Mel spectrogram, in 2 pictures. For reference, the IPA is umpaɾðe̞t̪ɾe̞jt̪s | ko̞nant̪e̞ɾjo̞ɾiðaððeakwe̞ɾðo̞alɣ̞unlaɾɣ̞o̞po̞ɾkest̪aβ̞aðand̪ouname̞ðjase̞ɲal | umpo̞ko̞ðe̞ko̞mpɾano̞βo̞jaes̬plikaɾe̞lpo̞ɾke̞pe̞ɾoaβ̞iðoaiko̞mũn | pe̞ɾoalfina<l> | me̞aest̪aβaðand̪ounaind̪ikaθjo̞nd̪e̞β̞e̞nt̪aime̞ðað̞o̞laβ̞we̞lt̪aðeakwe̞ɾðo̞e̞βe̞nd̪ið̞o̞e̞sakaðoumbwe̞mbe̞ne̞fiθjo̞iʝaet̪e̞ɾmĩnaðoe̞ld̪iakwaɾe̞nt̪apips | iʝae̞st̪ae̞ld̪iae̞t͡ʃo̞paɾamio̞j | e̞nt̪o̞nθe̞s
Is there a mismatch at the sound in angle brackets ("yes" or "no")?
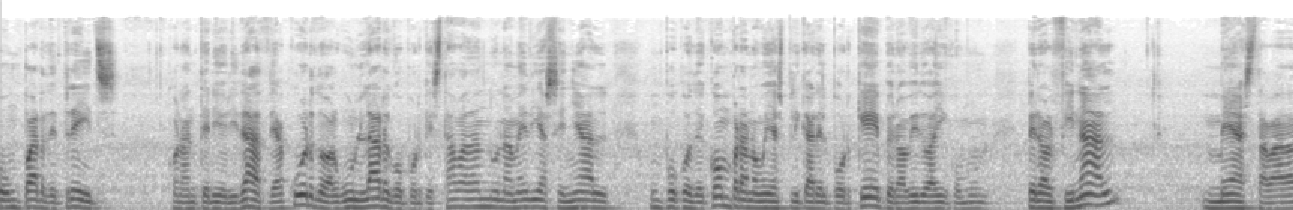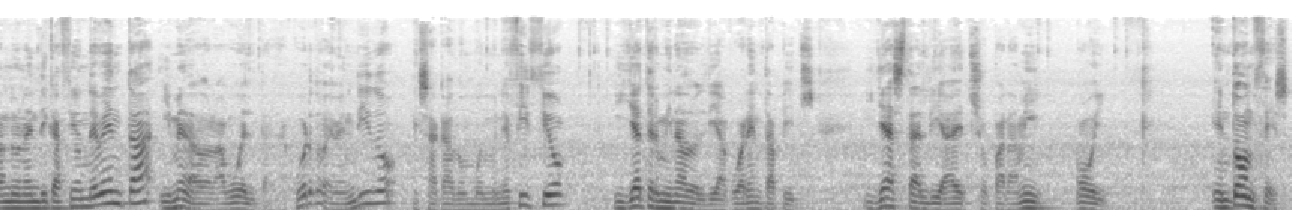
no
